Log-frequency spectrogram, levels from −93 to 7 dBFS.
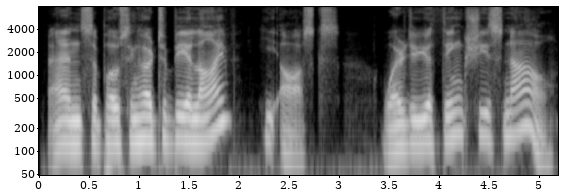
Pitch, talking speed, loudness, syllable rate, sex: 135 Hz, 175 wpm, -17 LUFS, 4.5 syllables/s, male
